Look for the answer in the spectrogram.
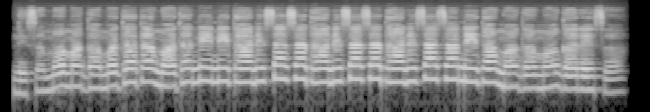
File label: pitch shift voice, digidesign pro tools ts -5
